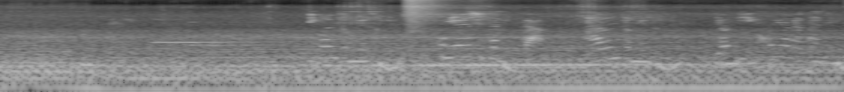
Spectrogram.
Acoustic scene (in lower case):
bus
